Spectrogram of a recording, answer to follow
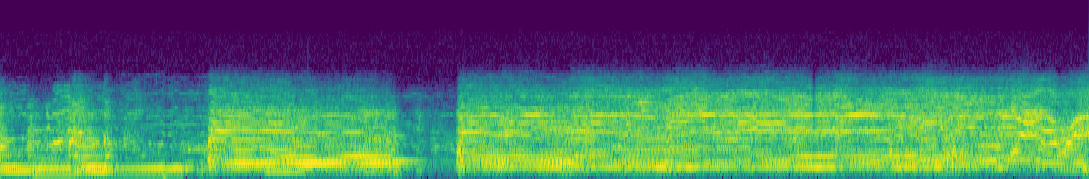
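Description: Punk rock band playing live, recorded on a camcorder: electric guitar and bass open a song, and the full band comes in louder about a second and a half in. There is a brief break just past the middle, then the playing carries on.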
